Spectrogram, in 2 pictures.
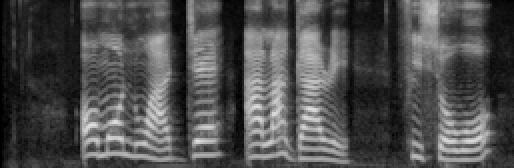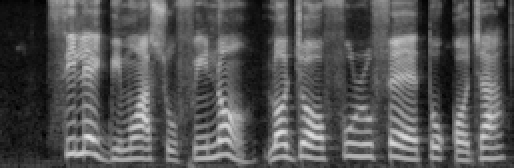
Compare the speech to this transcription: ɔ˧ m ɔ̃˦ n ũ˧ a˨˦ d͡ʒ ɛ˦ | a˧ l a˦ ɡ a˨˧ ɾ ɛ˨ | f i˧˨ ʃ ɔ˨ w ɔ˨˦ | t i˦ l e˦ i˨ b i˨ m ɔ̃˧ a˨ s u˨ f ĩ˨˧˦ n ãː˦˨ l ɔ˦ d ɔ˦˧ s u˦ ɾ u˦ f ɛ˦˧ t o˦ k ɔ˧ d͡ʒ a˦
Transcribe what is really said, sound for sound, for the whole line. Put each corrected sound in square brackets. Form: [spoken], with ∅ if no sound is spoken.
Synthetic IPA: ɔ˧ m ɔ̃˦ n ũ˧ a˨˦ d͡ʒ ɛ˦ | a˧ l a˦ ɡ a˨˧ ɾ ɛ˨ | f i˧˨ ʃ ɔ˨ w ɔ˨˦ | [s] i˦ l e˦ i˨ [ɡ͡b] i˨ m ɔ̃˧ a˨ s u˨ f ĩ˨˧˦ n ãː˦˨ l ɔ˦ [d͡ʒ] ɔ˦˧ [f] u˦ ɾ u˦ f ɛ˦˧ t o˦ k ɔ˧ d͡ʒ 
